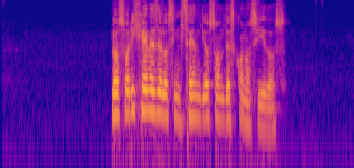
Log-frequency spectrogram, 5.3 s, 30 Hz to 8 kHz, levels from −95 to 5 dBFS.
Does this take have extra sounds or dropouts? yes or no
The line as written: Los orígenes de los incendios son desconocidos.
no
